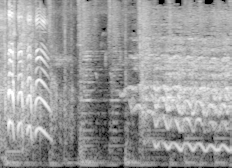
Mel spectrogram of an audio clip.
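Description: A horse whinnying: a short call of quick falling notes at the start, then a long quavering whinny from a little past halfway, over background music with a steady beat.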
